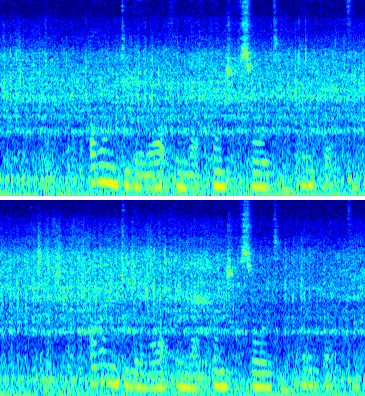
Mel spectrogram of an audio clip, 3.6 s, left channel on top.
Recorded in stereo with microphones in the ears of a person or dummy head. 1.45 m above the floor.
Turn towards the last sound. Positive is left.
turn(degrees=30)  # may be behind; listen again after turning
